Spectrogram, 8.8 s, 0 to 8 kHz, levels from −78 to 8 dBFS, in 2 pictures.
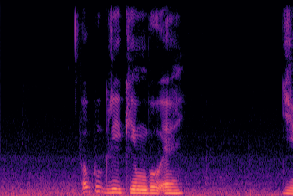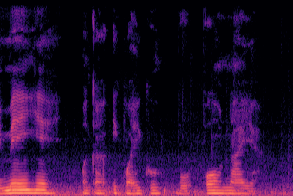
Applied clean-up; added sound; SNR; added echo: none; Thunder; 14 dB; none.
